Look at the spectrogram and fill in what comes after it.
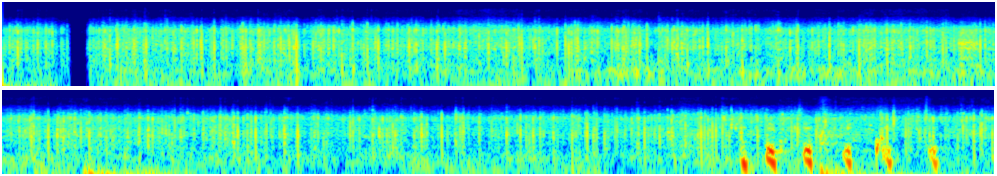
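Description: Steady rain pattering in a dense hiss of small drops, with a few dull thumps near the end.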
